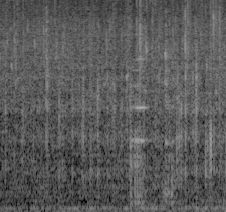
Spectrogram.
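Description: Long-sliced onion sautés in oil for a vegetable pulav, giving a steady close sizzle with occasional crackles and stirring scrapes throughout, no voices.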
